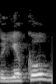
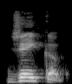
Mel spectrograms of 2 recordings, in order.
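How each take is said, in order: First: The name begins with a y sound. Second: The name begins with a j sound. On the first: This is the original form of the name. "what is the true name of Jacob? ... The letter J stands for Y sound" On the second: This is the English form of the name. "anglified into"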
